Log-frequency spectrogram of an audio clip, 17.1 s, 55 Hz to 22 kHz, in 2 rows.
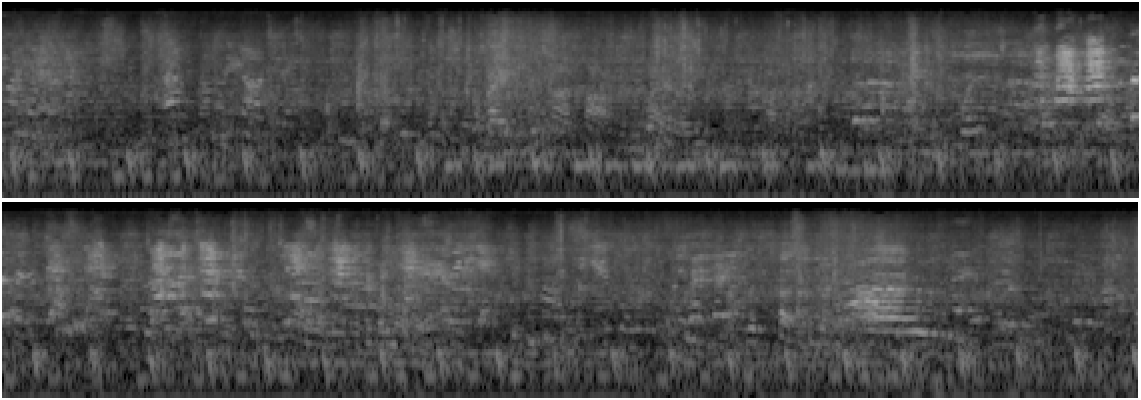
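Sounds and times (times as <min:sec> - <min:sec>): children shouting in a pool: 0:06.4 - 0:13.2.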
